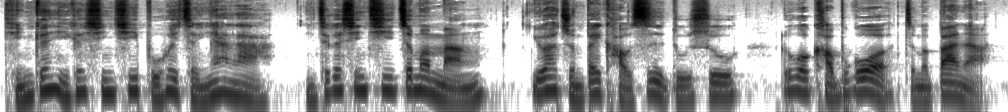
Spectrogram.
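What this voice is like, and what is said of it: Tempting devil character voice. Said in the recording (Chinese): “心里就有一个恶魔的声音说”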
